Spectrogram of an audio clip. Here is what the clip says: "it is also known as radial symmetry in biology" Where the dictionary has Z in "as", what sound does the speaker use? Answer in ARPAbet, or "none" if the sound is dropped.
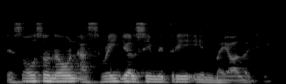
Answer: S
